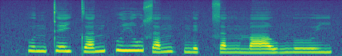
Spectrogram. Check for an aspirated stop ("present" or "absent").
absent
